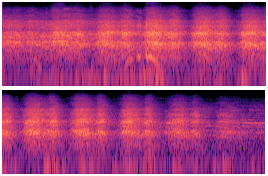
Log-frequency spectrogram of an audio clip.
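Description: A large crowd chants together in a steady rhythm.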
